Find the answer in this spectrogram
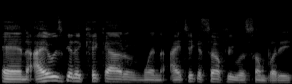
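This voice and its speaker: Medium-pitched with ordinary variation, a man speaks at a very fast pace. The sound is dry and close with no echo, over a quiet background. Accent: American. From South Texas, Rio Grande Valley. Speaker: competitive axe thrower and chiropractor. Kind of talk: casual podcast interview.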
